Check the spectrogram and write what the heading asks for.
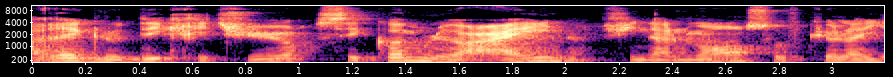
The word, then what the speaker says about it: غ: leçon numéro 24 donc la lettre rain se prononce comme le r en français que tu retrouves par exemple dans le mot paris donc c'est le même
